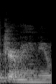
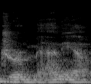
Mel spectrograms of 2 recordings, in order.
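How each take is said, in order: First: Germania with "main" as in mainly; long-a pronunciation. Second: Germania with "man" as in manic; short-a pronunciation. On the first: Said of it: "What do you think?". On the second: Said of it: "Or is it Germania". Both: Shown as a demonstration.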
